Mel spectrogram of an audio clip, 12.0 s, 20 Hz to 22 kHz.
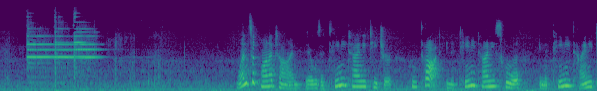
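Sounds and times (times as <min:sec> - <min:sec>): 
bright page-turn bell chime: 0:00.6 - 0:02.2
speech: 0:04.7 - 0:11.9.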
